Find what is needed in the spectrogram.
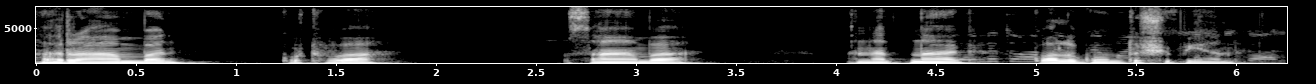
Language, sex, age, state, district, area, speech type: Kashmiri, male, 30-45, Jammu and Kashmir, Shopian, rural, spontaneous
